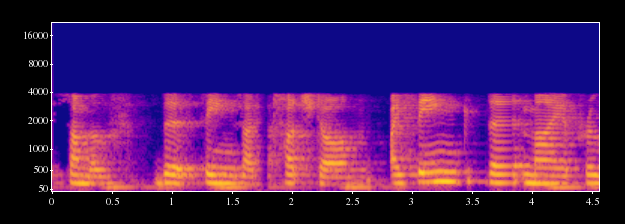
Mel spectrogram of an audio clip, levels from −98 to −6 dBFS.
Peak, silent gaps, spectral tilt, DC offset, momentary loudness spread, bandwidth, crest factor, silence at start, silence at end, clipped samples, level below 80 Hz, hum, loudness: -8 dBFS; none; -10.5 dB/octave; under 0.1%; 9 LU; 4 kHz; 16 dB; 0 s; 0 s; under 0.1%; -50 dBFS; none; -23 LUFS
